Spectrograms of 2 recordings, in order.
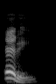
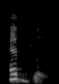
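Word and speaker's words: Hedley: on the actress HED Lamar and they keep mispronounced they keep calling him Hedy and he's like it's Headley and then uh history of the world Harvey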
